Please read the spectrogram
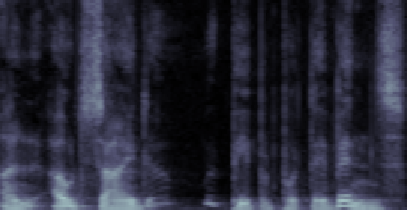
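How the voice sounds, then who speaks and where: Against a silent background in a very clean recording, a man speaks with a fairly high pitch and fairly even intonation. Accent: South Wales Valleys. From South Wales, Hirwaun near Aberdare. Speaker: former coal miner. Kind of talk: oral history interview. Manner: halting.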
